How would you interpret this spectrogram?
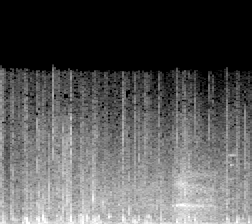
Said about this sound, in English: Jeb mounts his horse, takes the reins from one of the attendant slaves, and rides away.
